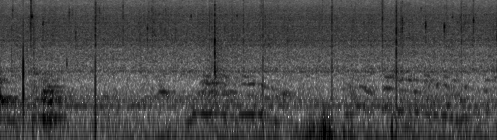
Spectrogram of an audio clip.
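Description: Green chillies frying in a pan for mirchi pachadi, a steady close sizzle with sharp spatula clicks and scrapes scattered throughout.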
